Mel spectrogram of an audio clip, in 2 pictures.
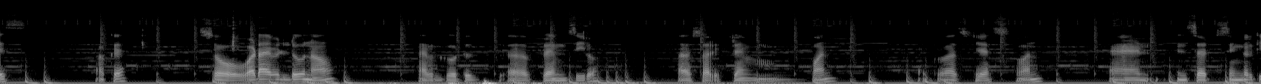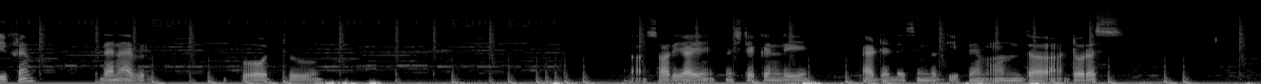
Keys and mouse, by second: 0.6-2.7 drag, 3.7-5.9 drag, 7.4-8.4 drag, 10.4 click, 11.6 click, 13.6-15.8 drag, 18.2 click, 18.8 click, 19.9-21.8 drag, 24.2-25.2 drag.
